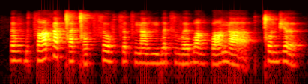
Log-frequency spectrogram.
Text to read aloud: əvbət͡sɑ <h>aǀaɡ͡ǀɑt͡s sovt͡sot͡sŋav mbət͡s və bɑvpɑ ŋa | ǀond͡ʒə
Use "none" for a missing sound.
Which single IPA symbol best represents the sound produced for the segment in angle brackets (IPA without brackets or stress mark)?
x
